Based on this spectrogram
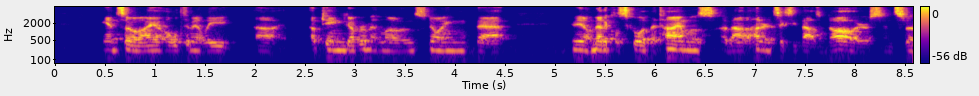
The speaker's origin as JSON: {"language": "English", "town": "Albuquerque", "region": "New Mexico", "country": "United States", "said": "So I'm from Albuquerque, New Mexico."}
